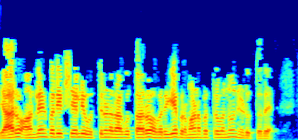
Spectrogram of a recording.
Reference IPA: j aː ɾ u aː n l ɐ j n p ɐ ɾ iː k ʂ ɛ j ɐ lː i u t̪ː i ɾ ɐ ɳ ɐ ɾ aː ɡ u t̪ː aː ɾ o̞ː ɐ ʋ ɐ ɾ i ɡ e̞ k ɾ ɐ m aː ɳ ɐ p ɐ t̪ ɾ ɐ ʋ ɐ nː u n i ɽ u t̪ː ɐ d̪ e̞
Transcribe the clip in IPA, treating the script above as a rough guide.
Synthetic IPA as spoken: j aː ɾ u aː n l ɐ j n p ɐ ɾ iː k ʂ ɛ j ɐ lː i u t̪ː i ɾ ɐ ɳ ɐ ɾ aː ɡ u t̪ː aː ɾ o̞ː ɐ ʋ ɐ ɾ i ɡ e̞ p ɾ ɐ m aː ɳ ɐ p ɐ t̪ ɾ ɐ ʋ ɐ nː u n iː ɽ u t̪ː ɐ d̪ e̞

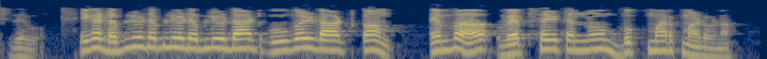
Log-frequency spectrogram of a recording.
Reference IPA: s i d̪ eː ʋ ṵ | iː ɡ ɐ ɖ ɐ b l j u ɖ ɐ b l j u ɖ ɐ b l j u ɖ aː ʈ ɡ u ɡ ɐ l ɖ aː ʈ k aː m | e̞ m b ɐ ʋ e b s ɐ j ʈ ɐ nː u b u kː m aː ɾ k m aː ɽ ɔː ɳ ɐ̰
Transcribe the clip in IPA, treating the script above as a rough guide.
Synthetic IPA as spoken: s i d̪ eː ʋ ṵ | iː ɡ ɐ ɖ ɐ b l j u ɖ ɐ b l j u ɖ ɐ b l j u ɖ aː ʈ ɡ uː ɡ ɐ l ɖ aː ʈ k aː m | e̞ m b ɐ ʋ e b s ɐ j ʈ ɐ nː u b u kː m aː ɾ k m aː ɽ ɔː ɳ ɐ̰

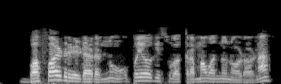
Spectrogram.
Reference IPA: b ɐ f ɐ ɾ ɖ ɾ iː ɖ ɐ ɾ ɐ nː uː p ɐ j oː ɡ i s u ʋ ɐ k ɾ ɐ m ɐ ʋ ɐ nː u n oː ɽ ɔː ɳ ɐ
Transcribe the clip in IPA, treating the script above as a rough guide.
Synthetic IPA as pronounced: b ɐ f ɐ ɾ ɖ ɾ iː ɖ ɐ ɾ ɐ nː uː p ɐ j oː ɡ i s u ʋ ɐ k ɾ ɐ m ɐ ʋ ɐ nː u n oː ɽ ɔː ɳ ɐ

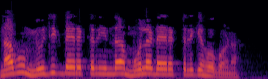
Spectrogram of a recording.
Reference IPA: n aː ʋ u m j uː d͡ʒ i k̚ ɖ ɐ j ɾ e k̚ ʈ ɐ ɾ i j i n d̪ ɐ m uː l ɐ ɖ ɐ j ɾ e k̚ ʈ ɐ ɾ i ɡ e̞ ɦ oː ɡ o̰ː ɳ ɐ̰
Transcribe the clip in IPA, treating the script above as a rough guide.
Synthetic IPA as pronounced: n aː ʋ u m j uː d͡ʒ i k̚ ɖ ɐ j ɾ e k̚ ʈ ɐ ɾ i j i n d̪ ɐ m uː l ɐ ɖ ɐ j ɾ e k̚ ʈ ɐ ɾ i ɡ e̞ ɦ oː ɡ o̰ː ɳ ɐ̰

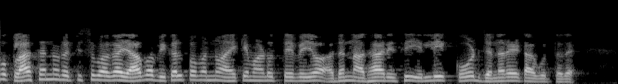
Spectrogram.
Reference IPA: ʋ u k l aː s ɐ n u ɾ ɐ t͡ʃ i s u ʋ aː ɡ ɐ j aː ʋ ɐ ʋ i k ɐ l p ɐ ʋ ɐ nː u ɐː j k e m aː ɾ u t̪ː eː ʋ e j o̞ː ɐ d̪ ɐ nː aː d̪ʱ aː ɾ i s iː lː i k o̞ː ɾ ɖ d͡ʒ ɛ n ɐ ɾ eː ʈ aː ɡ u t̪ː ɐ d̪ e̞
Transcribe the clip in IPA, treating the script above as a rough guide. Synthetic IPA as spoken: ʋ u k l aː s ɐ nː u ɾ ɐ t͡ʃ i s u ʋ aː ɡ ɐ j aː ʋ ɐ ʋ i k ɐ l p ɐ ʋ ɐ nː u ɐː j k e m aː ɽ u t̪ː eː ʋ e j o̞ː ɐ d̪ ɐ nː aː d̪ʱ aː ɾ i s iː lː i k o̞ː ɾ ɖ d͡ʒ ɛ n ɐ ɾ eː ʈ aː ɡ u t̪ː ɐ d̪ e̞

